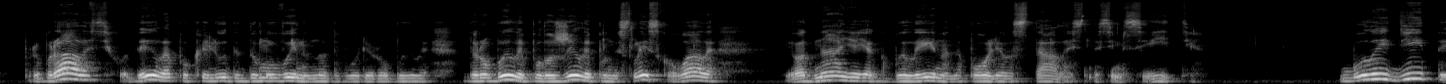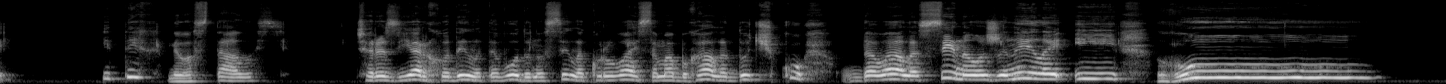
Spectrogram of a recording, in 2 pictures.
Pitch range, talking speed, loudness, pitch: 145-230 Hz, 90 wpm, -17 LUFS, 180 Hz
